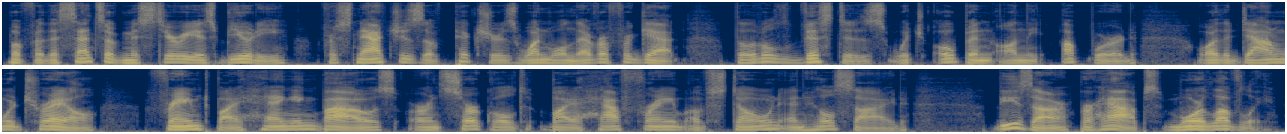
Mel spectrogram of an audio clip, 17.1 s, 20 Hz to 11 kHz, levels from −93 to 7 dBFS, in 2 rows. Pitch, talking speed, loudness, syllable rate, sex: 105 Hz, 160 wpm, -22 LUFS, 5.0 syllables/s, male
